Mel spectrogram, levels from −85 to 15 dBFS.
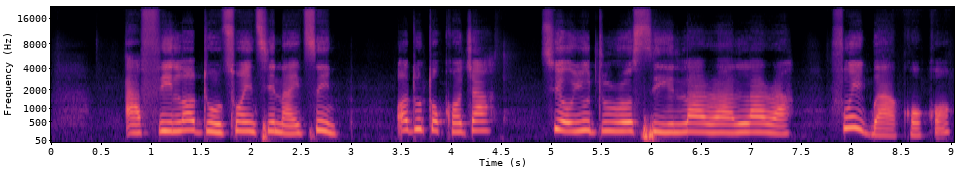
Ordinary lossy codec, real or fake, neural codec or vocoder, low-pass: none; fake; autoencoder, 48 kHz, 32 numbers a frame, DAC-VAE, trained on Japanese speech; none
